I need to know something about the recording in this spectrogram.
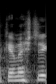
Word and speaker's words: केमिस्ट्री: और केमिस्ट्री का स्पेलिंग बताइएगा। CHEMISTRY। यहाँ CH से चौ नहीं होगा, क हो जाएगा। ठीक है ना, केमिस्ट्री में केमिस्ट्री नहीं पढ़िएगा इसको।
